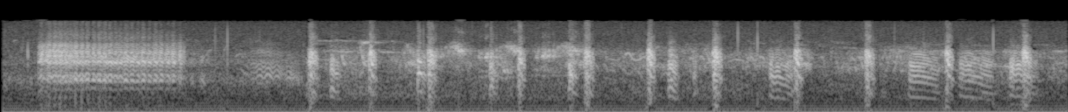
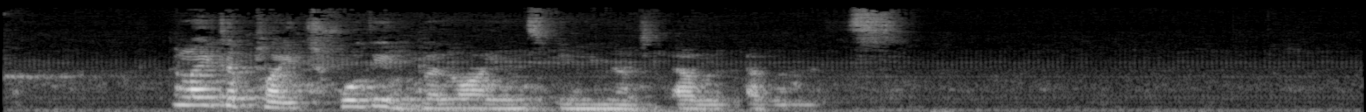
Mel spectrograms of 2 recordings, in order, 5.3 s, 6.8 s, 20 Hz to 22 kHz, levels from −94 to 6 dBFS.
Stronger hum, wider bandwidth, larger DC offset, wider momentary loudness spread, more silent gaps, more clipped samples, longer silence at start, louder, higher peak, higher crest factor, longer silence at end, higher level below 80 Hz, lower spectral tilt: neither; second, 11 kHz vs 16 kHz; first, 0.8% vs under 0.1%; second, 5 LU vs 19 LU; neither; neither; about the same, 0 s vs 0.05 s; first, -15 LUFS vs -21 LUFS; about the same, 0 dBFS vs -2 dBFS; about the same, 16 dB vs 20 dB; second, 0 s vs 2.05 s; second, -56 dBFS vs -48 dBFS; second, 2.5 dB/octave vs -6.5 dB/octave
